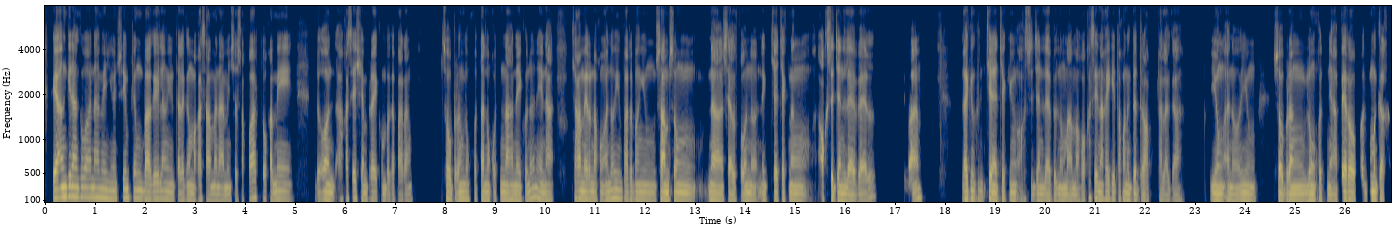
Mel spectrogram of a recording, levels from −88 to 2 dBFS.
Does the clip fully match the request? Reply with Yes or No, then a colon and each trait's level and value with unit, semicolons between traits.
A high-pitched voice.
No: low, 105 Hz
